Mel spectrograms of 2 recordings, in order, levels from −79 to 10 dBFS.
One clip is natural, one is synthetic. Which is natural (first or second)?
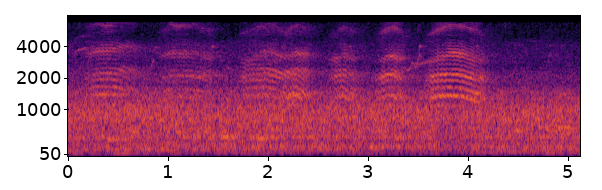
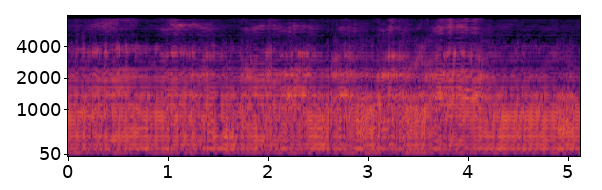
first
